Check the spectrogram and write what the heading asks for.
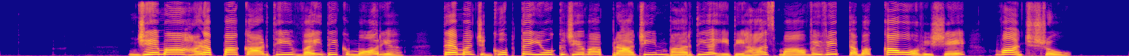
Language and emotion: Gujarati, neutral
